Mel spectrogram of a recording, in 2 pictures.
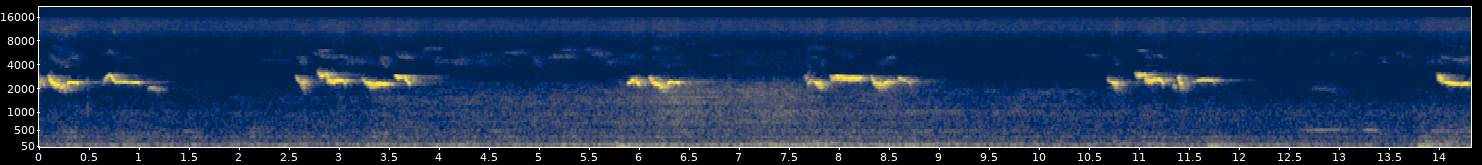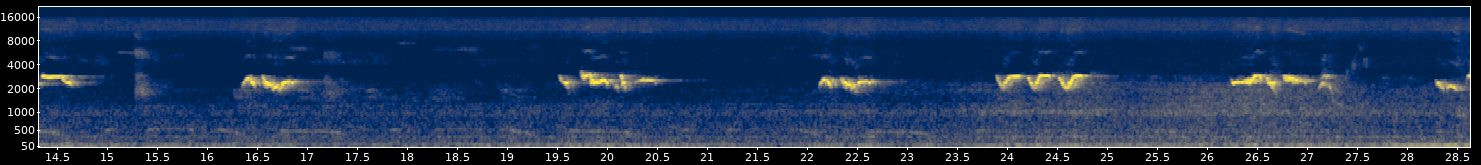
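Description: A small songbird chirping in short phrases of a few quick notes, repeated every two to three seconds, over a low steady hum.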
